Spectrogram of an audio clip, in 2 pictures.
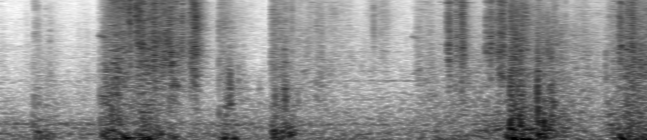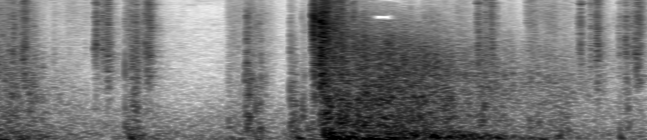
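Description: Bursts of SMG gunfire in a Fortnite Arena match, several separate volleys of rapid shots spread across the clip, with a louder, denser burst near the end and no talk over it.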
